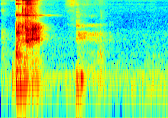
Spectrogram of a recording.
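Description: A plastic glue-bottle cap dropped into a heavy crystal glass vase: one sharp clink with a brief high ring, then a smaller knock about a second in.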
